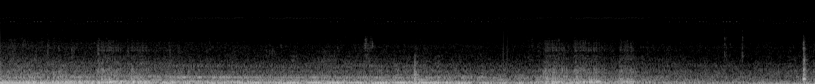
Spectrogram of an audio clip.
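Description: Steady low road rumble of a car driving on a slushy highway, heard from inside the cabin: tyre and engine noise, easing slightly in the second half, with one sharp click near the end.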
